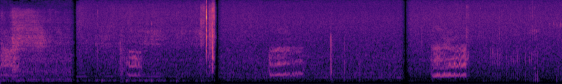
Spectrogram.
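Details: Female pet cat chirruping when startled or woken from a nap: short trilled chirrups repeated a few seconds apart, several brief rolling bursts, separated by abrupt cuts between takes and quiet room hiss.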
